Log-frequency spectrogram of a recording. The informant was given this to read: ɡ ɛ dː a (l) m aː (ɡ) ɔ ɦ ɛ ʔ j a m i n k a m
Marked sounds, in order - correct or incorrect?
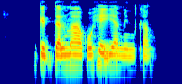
correct, incorrect: k

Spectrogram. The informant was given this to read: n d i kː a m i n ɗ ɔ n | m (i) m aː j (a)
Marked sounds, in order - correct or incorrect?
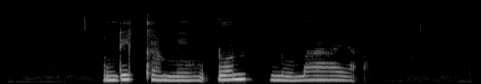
correct, correct

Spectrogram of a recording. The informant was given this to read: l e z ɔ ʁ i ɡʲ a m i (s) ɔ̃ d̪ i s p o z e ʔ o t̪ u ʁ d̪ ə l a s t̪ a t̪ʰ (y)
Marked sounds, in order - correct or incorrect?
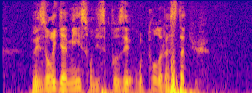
correct, correct

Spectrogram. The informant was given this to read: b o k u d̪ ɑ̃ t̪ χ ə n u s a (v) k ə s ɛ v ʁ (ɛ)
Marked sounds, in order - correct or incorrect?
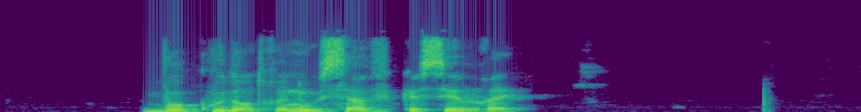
correct, correct

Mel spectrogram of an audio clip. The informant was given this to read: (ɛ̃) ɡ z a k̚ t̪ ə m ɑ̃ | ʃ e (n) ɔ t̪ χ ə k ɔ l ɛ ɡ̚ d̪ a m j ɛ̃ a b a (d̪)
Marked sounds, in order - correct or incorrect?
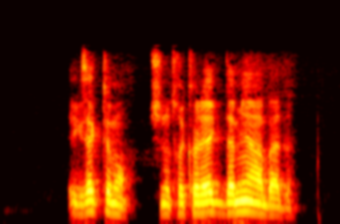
incorrect: ɛ, correct, correct

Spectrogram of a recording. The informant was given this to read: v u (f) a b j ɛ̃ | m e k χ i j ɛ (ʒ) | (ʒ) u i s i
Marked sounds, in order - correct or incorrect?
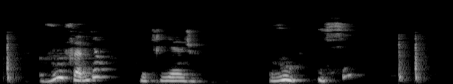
correct, correct, incorrect: v

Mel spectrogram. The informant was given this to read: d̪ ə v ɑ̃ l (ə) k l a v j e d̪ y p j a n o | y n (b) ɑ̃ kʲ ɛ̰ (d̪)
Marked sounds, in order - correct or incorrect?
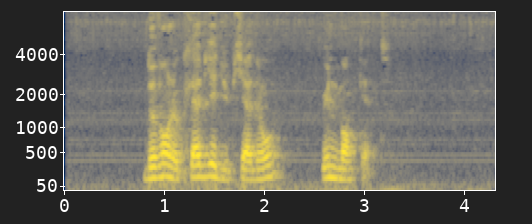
correct, correct, incorrect: t̪

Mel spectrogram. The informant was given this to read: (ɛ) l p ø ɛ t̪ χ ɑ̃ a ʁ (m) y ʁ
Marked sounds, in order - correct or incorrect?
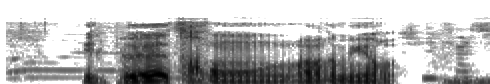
incorrect: i, correct

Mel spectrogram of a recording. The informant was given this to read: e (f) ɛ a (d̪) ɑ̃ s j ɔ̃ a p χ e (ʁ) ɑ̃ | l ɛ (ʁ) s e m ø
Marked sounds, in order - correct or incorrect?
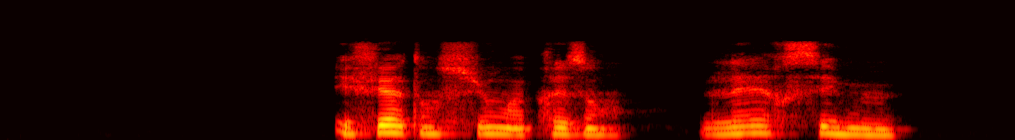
correct, incorrect: t̪, incorrect: z, correct

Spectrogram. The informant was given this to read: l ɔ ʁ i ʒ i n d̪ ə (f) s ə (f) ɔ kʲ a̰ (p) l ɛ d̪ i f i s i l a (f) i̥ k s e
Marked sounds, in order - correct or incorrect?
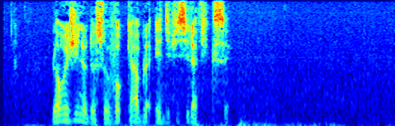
incorrect: none, incorrect: v, incorrect: b, correct

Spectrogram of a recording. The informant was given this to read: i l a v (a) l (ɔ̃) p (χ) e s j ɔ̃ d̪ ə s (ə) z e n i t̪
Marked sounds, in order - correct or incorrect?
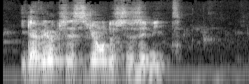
incorrect: ɛ, incorrect: ɔ, incorrect: s, correct

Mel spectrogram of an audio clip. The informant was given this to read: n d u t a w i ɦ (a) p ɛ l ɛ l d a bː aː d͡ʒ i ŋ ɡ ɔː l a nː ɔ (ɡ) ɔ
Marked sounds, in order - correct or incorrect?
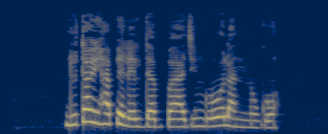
correct, correct

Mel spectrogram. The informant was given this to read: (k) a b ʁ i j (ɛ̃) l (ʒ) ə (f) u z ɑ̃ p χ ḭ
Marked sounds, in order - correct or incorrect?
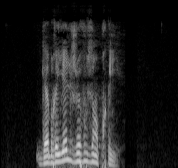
incorrect: ɡ, incorrect: ɛ, correct, incorrect: v

